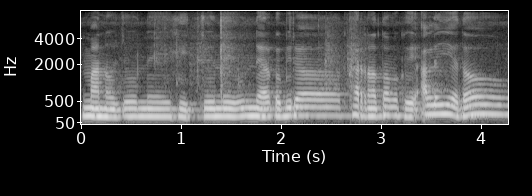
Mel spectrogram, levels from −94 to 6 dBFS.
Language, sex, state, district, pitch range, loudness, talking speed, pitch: Chakma, female, Tripura, Unakoti, 155-180 Hz, -15 LUFS, 170 wpm, 165 Hz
